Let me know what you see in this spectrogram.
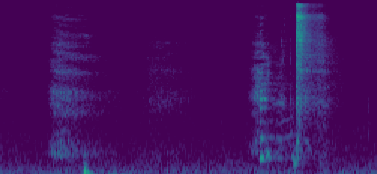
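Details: Sneeze induced by tickling the nose: sharp inward gasps followed by a sudden forceful sneeze.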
